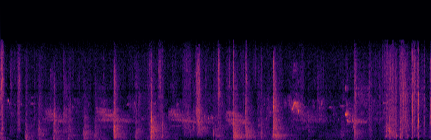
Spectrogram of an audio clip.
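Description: Film soundtrack played through a video-call screen share: a man's running footsteps, a string of irregular knocks and thuds.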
